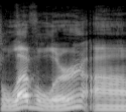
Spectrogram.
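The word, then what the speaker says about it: Leveilleur: Then we move on to Alice Leveler, which is going to be pronounced Leveler for my non-French speaking simplification here.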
